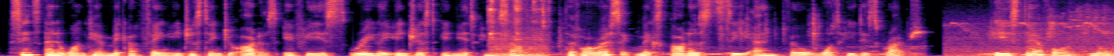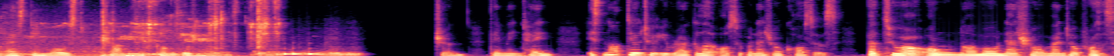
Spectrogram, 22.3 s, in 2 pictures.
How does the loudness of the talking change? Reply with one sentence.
The loudness of the talking stays about the same.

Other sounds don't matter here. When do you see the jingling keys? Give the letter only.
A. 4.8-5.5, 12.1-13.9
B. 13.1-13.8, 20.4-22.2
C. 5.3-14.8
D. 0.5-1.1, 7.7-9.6
A.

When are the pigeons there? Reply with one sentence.
The pigeons can be heard from 5.3 to 14.8 s.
